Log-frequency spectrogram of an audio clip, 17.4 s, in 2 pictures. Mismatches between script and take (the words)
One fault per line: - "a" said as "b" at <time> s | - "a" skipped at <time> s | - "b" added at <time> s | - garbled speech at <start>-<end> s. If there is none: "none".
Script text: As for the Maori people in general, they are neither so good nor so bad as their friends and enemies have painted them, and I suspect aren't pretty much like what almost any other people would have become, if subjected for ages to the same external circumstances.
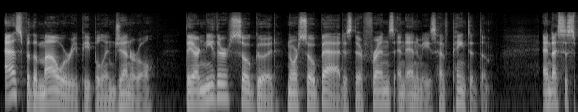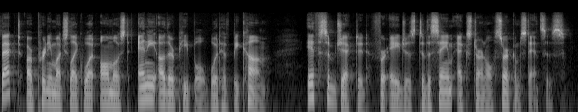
- "aren't" said as "are" at 9.1 s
